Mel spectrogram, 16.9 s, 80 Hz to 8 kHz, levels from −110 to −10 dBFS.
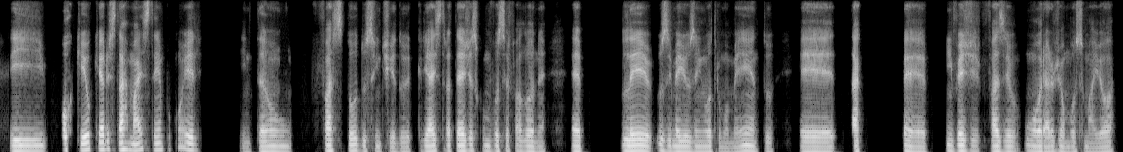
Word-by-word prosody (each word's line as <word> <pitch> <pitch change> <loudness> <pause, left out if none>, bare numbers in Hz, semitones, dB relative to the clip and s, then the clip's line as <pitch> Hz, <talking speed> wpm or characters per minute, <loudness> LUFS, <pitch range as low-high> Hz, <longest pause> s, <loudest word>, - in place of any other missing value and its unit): e 105 0 +3 0.2
porque 125 0 0
eu 135 +2 +8
quero 135 +1 +4
estar 135 -2 +3
mais 130 +3 +1
tempo 130 0 -3
com - - -8
ele. 125 -3 +3 0.6
Então, 100 +1 -2 0.4
faz 110 0 +2
todo 110 -1 -1
o - - -3
sentido 95 -2 -7
eu - - -9
criar 105 0 +3
estratégias 105 +1 +1
como 105 -2 -7
você 105 0 -3
falou, 100 -1 -1
né. 95 +1 -9 0.4
Eh, 100 -1 +3 0.6
ler 105 -1 +6
os 115 -4 -2
e-mails 100 -1 +1
em 95 0 -4
outro 95 0 -3
momento, 95 +1 -3 0.4
eh, 95 0 +1 0.3
a, - - +4 0.7
eh, 95 -3 +1 0.3
em 110 - -3
vez 110 +1 +4
de 105 -1 -7
fazer 100 -1 +1
um 105 -2 -5
horário 100 0 +2
de 105 - -8
almoço 95 +1 -6
maior, 90 +2 -5
100 Hz, 140 wpm, -26 LUFS, 95-110 Hz, 0.7 s, eu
